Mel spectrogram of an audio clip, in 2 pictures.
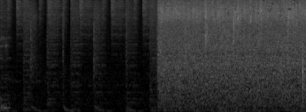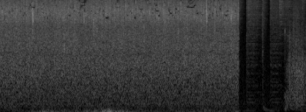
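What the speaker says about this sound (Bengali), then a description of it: "ছাতা মাথায় বৃষ্টি পড়ে" Steady rain falls in a dense, even hiss for several seconds, loud and close, with quieter passages of other sound before it starts and after it stops abruptly.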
